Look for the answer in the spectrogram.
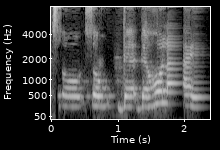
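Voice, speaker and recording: A woman hosting an online meeting over a video call, speaking haltingly and restarting her words often. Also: on the high side, fairly even intonation, music in the background, poor audio. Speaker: host.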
